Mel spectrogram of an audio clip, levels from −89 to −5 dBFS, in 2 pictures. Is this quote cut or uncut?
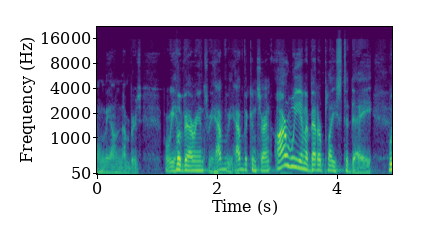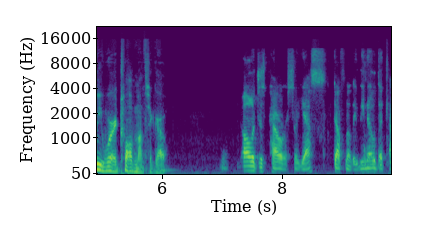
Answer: cut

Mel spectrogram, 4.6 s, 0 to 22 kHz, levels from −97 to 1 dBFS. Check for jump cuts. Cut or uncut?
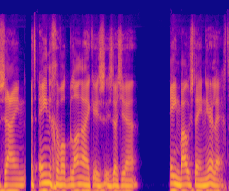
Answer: uncut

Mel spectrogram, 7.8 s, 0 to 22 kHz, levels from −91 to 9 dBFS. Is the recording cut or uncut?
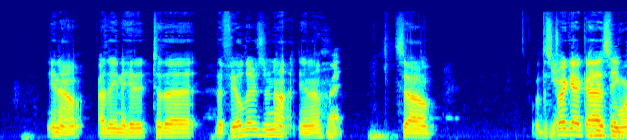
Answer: uncut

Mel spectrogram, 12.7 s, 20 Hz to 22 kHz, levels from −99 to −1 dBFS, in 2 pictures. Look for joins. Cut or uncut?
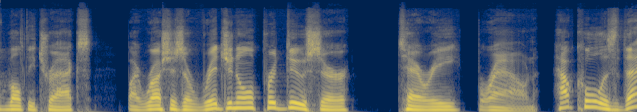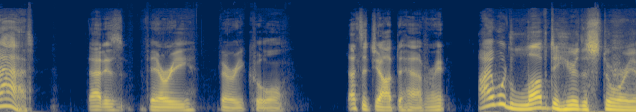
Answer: uncut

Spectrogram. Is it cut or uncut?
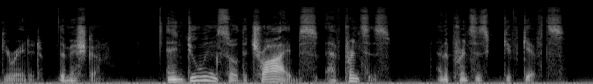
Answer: uncut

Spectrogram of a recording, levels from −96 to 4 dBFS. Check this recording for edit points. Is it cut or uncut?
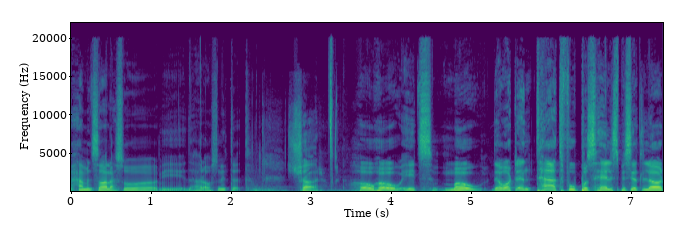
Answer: cut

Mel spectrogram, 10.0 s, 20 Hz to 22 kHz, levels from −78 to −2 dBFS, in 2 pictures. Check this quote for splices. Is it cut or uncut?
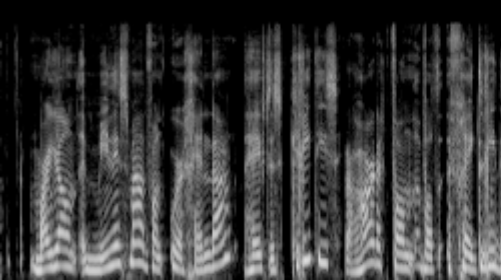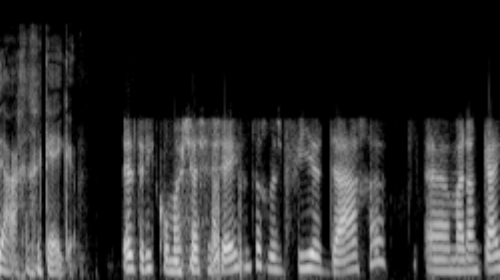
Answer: cut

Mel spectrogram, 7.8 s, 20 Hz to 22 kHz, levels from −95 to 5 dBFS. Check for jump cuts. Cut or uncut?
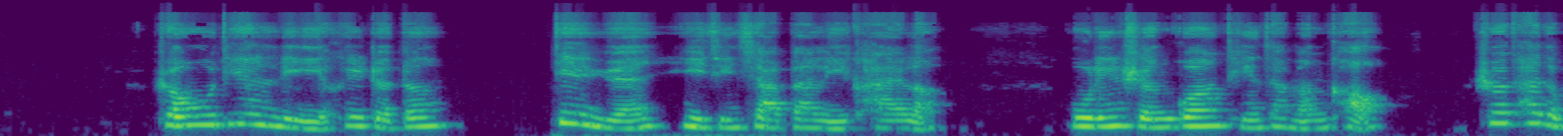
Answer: uncut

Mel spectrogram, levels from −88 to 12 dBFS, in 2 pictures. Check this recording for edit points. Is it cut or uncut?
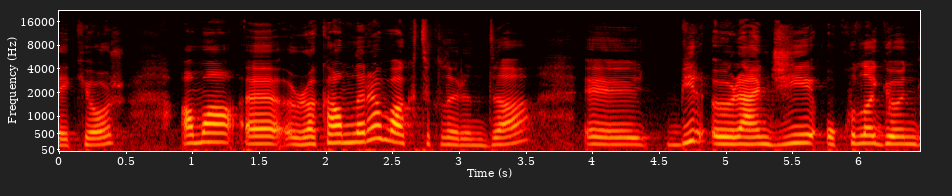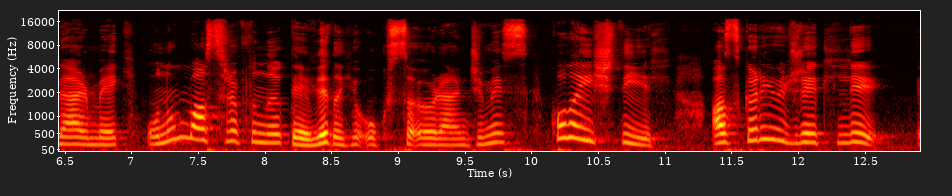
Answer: cut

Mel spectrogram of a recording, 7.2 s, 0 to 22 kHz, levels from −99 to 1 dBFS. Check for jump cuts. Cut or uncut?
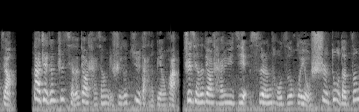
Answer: cut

